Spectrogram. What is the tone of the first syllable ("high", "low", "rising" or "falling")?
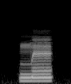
high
